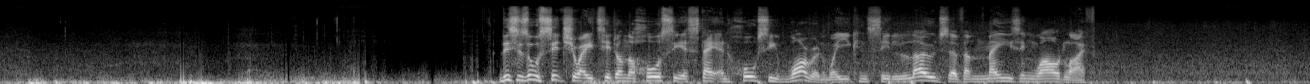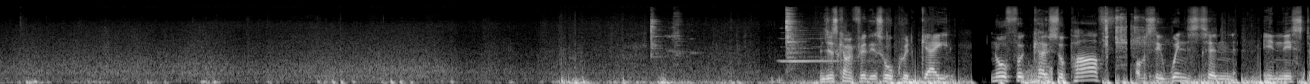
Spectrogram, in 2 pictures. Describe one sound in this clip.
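Wind gusts outdoors, rustling through tall grass.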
